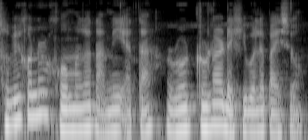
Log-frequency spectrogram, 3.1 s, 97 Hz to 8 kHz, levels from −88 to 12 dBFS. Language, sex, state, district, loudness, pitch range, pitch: Assamese, male, Assam, Sonitpur, -14 LUFS, 120-145 Hz, 130 Hz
